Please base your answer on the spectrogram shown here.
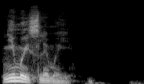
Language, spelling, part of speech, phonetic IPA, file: Russian, немыслимый, adjective, [nʲɪˈmɨs⁽ʲ⁾lʲɪmɨj], Ru-немыслимый.ogg
- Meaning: unthinkable, inconceivable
